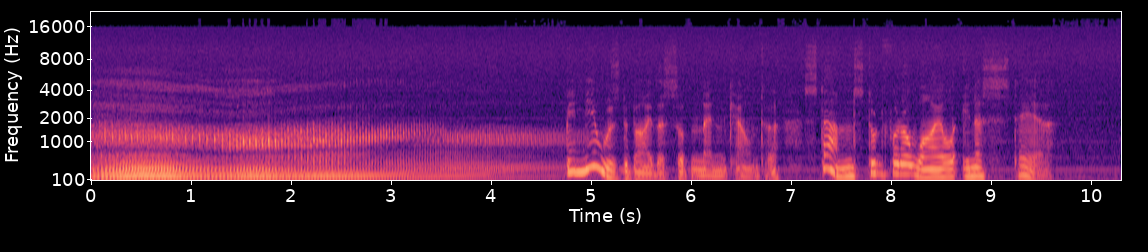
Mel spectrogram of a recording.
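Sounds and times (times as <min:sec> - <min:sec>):
motorbike engine revving and pulling away: 0:00.0 - 0:05.4
speech: 0:04.8 - 0:09.7.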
